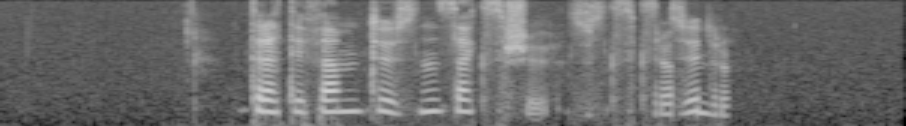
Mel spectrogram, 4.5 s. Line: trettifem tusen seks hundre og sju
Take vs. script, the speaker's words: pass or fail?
fail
